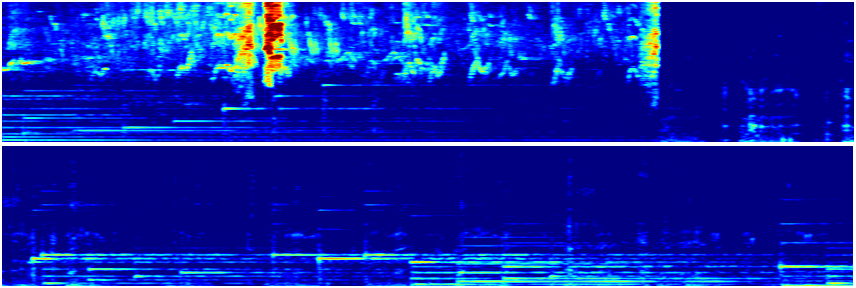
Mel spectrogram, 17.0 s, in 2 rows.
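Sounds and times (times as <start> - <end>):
bird squawks and chirps: 0.0 - 6.6
gentle background music: 0.0 - 6.6, 8.7 - 17.0
lion growling: 6.3 - 17.0.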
